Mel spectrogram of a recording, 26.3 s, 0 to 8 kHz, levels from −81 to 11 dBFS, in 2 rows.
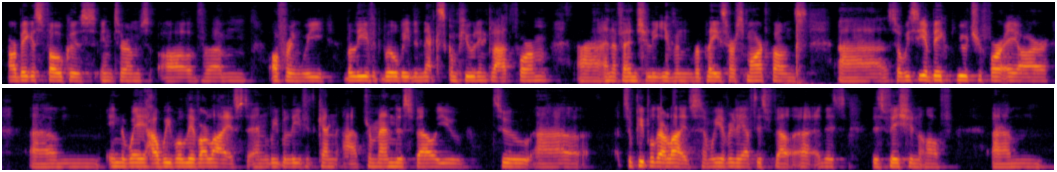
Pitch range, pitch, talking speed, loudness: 130-140 Hz, 135 Hz, 155 wpm, -19 LUFS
